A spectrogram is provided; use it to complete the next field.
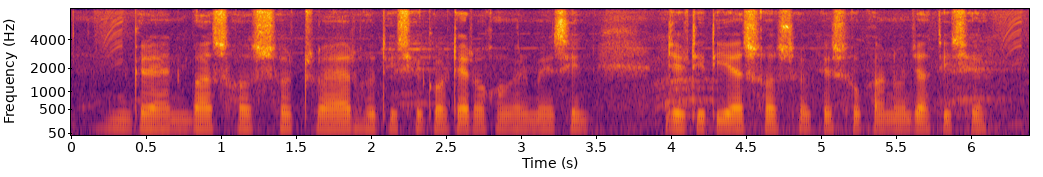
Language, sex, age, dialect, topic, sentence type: Bengali, male, 18-24, Western, agriculture, statement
